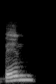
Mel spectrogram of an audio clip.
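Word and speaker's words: been: torta Claro claro y la pronunciación de de o sea doble e y n es Ven y no Bin verdad Es depende el área de Estados Unidos en la zona de California y demás o sea en la costa oeste de West Coast usa bim y en la zona de Coast que es Nueva York es nueva entonces da lo mismo cualquiera pronunciación está correcta No hay problema y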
